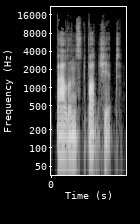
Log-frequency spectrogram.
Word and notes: balanced budget: British English

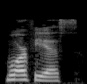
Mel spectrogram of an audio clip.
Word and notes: morpheus: British English

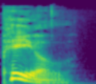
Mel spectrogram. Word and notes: peal: British English

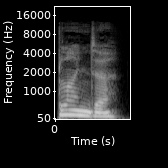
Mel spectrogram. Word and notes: blinder: British English

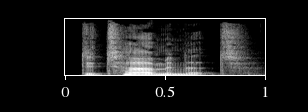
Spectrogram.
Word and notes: determinate: British English

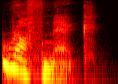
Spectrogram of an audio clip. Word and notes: roughneck: British English

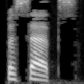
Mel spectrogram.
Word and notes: besets: British English

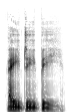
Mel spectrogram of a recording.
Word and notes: adb: British English

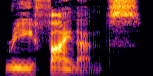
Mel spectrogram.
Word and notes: refinance: British English

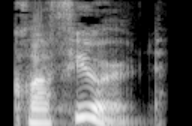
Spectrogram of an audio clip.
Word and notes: coiffured: British English

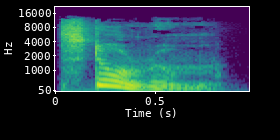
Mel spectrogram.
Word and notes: storeroom: British English

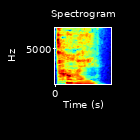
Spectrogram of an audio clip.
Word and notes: tie: British English

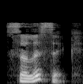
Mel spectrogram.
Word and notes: silicic: British English

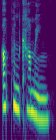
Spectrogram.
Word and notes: up-and-coming: British English

